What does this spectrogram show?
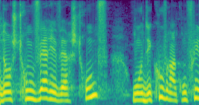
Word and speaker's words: schtroumpf: Quand j'y pense maintenant dans le dans le mot schtroumpf, il y a une syllabe et h consonnes. Pourtant, ça n'a jamais posé de problème à personne pour le prononcer. Simplement schtroumpf.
